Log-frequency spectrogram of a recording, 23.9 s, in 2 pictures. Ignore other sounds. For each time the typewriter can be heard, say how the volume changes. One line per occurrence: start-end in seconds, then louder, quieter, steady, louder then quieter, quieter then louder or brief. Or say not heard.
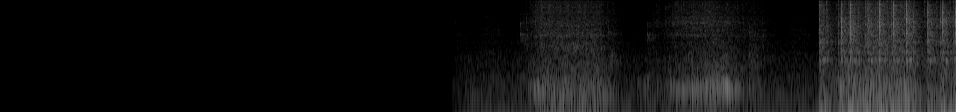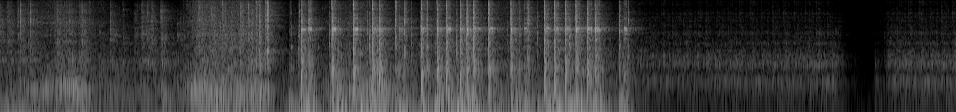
10.2-19.9 louder.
